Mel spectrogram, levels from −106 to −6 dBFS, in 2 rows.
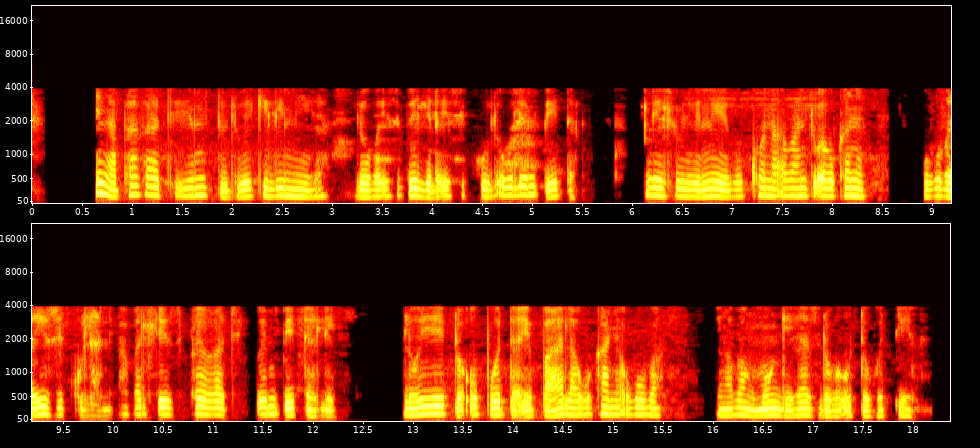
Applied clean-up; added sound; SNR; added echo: none; none; none; none.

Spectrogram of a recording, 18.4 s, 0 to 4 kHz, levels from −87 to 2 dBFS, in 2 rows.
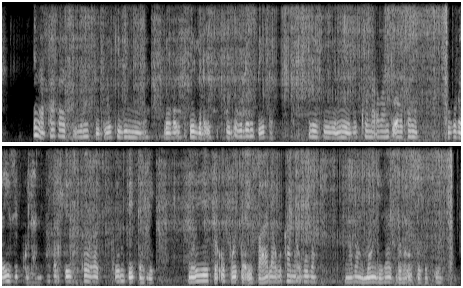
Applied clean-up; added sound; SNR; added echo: none; Tearing; 10 dB; reverberation time 0.7 s.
